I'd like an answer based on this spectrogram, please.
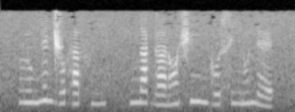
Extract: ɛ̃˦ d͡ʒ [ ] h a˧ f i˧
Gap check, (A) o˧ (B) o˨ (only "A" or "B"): A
